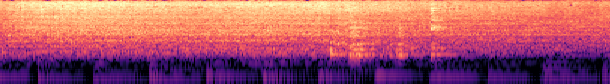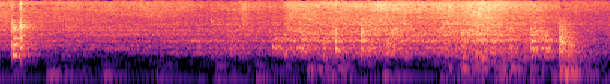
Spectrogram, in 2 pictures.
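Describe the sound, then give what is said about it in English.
Frying of ginger, garlic and scallions in a pan as a can of tomatoes is added: a steady sizzling hiss runs throughout, broken by a few sharp knocks and scrapes. “So if I'm starting to see it start to brown again, I'm just going to go ahead and add that can of tomato.”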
